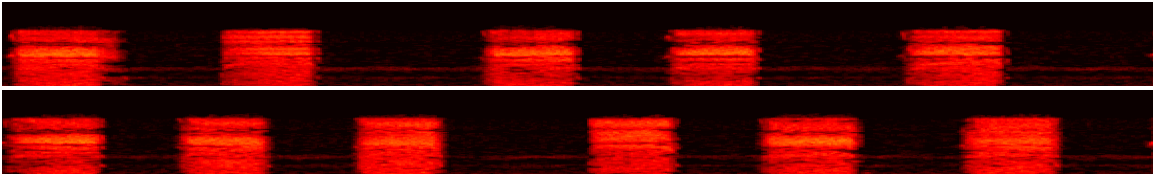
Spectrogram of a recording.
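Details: Owlets in a nest cavity screech in alarm: eleven rasping, breathy bursts of about half a second each, repeated roughly once a second.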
